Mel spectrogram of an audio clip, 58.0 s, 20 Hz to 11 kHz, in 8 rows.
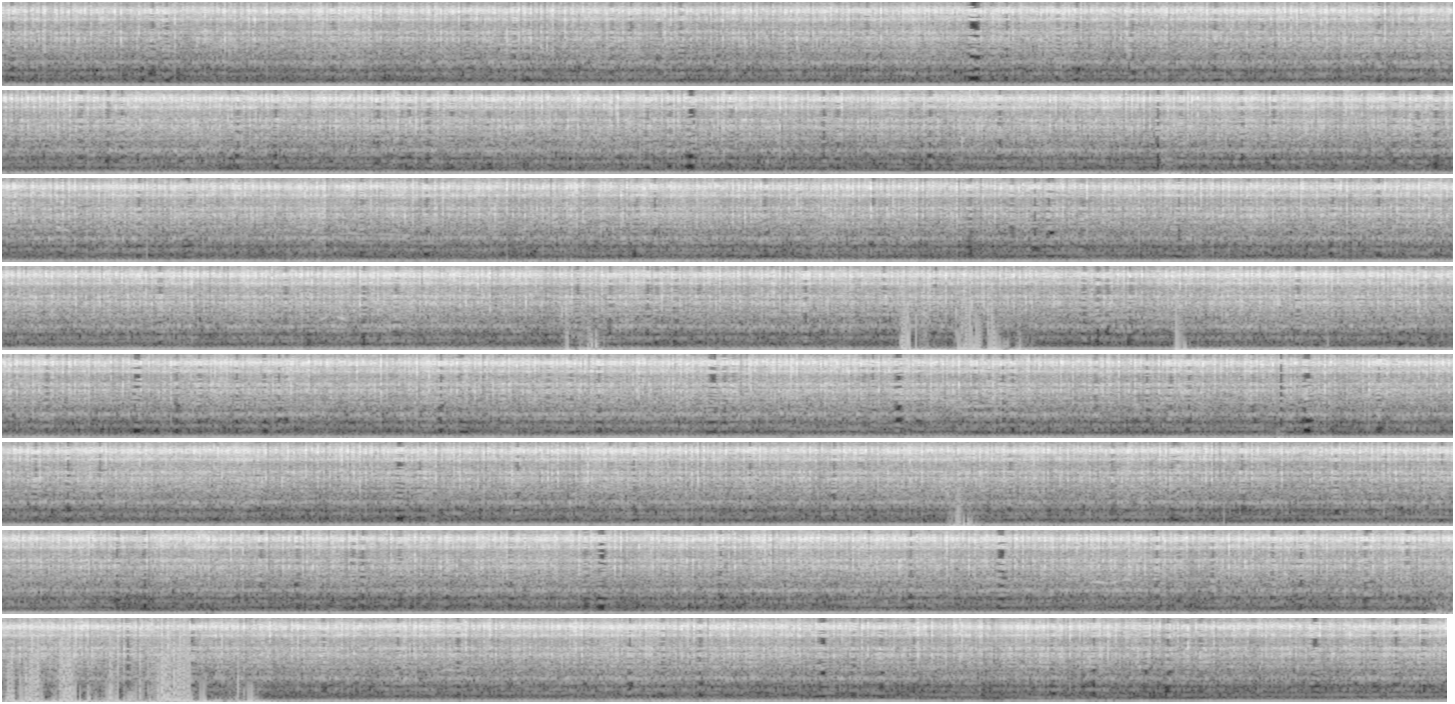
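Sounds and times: go-kart engine running: 0.0 - 58.0
loud thumps: 26.2 - 28.6, 40.9 - 41.7.

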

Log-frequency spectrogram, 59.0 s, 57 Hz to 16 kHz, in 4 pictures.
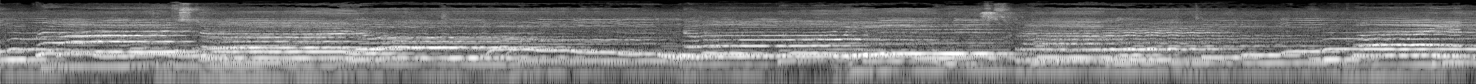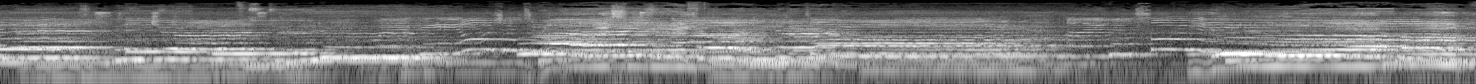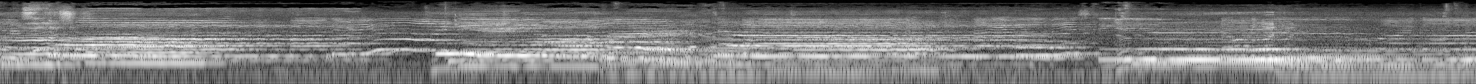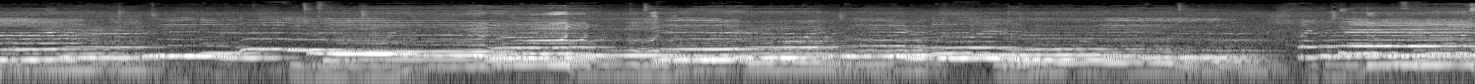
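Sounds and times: group singing a cappella: 0.0 - 59.0.

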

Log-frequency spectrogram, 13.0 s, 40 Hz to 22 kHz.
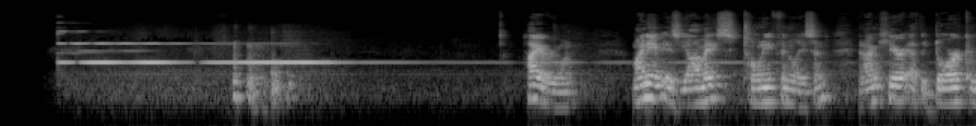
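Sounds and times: metal plate ringing: 0.8 - 5.7.

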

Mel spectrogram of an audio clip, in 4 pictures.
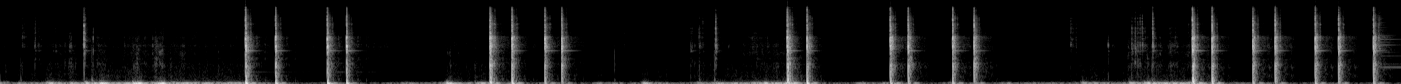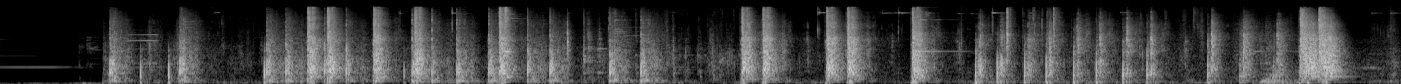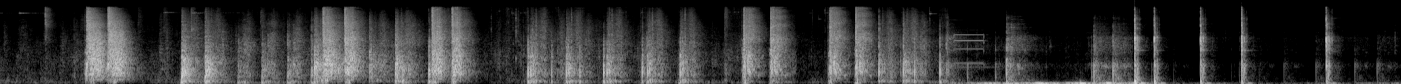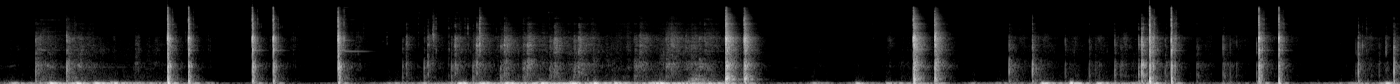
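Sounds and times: steel targets clanging: 13.8 - 32.5
pistol shots: 15.1 - 20.7, 21.4 - 27.6, 28.8 - 37.6.

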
